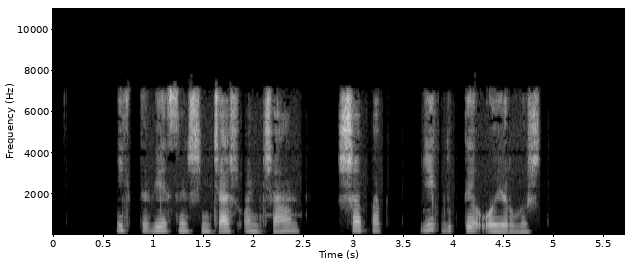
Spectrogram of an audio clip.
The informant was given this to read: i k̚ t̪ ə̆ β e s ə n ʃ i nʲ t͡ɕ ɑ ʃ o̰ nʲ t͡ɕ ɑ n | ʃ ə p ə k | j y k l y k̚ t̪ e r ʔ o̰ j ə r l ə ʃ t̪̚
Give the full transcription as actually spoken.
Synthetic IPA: i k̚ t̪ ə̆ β e s ə n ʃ i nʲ t͡ɕ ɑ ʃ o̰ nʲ t͡ɕ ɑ n | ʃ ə p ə k | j y k l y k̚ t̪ e ʔ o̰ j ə r l ə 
